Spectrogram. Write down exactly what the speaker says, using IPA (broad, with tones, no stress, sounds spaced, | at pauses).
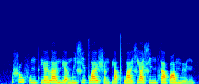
ʂ u˥˨ f ʊ˨˦ ŋ t̪ʰ j ɛ˨˦ l a˨˦ ɪ̯ n̪ j ɛ̰˨˩ m i˨˦ ɕ i˥˨ t̪ w a˦ ɪ̯ ʂ ə̰˨˩ n p j ä˦ t̪ʰ w a˨˦ ɪ̯ ɕ j ä˥˨ ɕ i˦ ŋ s ä˦ p ɑ˦ ʊ̯ m y̰˨˩ n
